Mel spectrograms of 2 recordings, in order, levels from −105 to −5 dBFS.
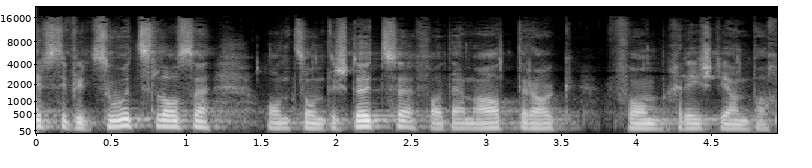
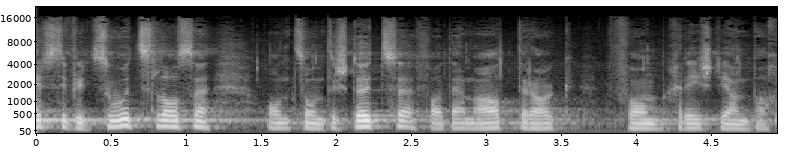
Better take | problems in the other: second | noise reduction (neural mask model Resemble Enhance denoiser)

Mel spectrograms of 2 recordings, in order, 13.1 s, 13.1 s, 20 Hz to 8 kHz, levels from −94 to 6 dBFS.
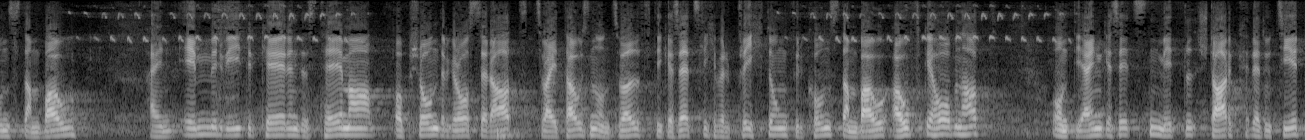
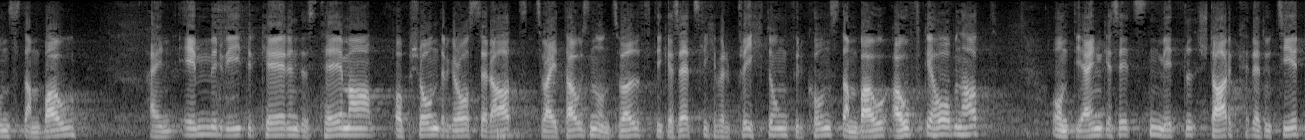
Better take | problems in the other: second | background sound (Chirp, tweet); 17 dB below the speech

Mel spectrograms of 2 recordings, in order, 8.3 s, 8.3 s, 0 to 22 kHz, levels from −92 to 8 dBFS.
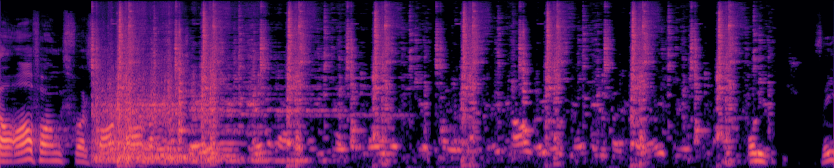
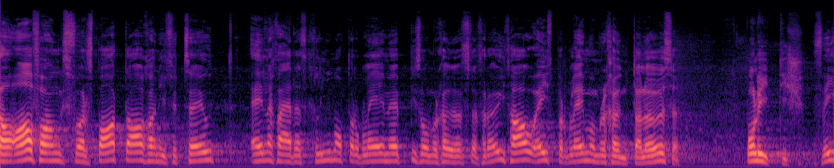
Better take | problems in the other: second | noise reduction (classical method Wiener filter)

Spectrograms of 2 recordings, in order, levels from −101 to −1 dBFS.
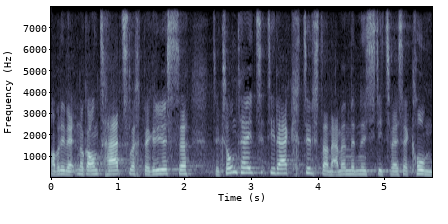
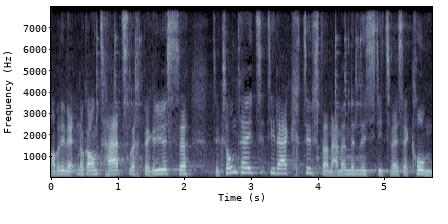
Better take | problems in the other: first | background sound (Coin (dropping)); 20 dB below the speech

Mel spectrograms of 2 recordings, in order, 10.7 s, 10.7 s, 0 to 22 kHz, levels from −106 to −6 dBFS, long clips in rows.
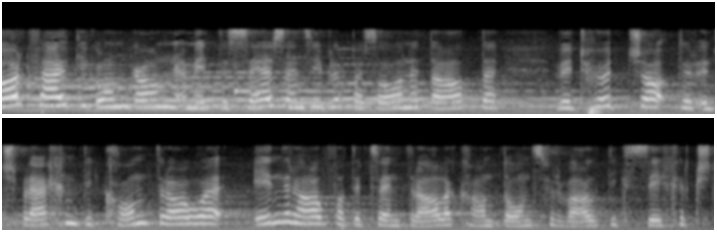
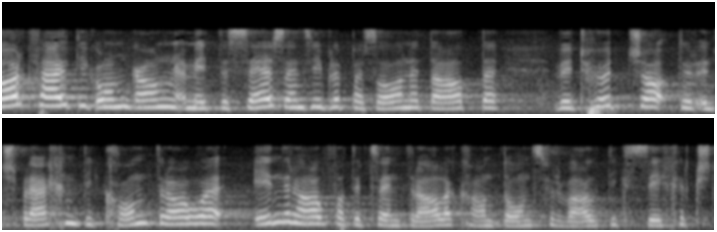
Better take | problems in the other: second | background sound (Piano); 10 dB below the speech

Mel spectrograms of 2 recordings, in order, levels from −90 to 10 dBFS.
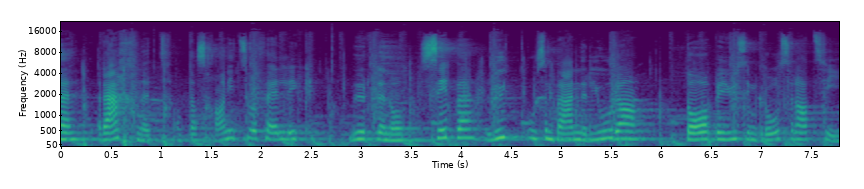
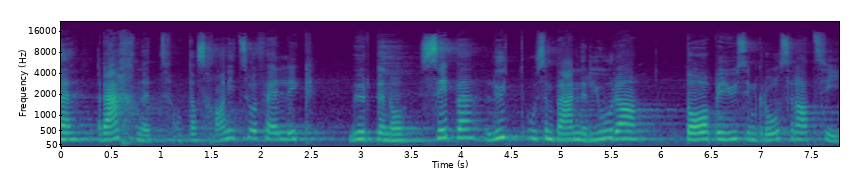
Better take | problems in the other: second | background sound (Run + Scratching (performance technique)); 14 dB below the speech

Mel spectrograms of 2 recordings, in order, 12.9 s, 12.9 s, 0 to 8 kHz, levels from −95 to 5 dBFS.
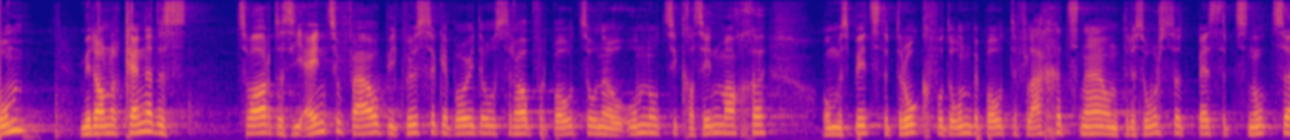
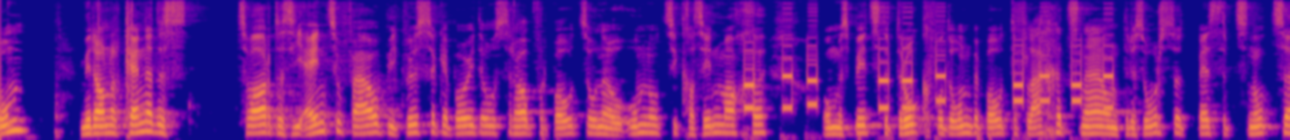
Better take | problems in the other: first | noise reduction (classical method Wiener filter)

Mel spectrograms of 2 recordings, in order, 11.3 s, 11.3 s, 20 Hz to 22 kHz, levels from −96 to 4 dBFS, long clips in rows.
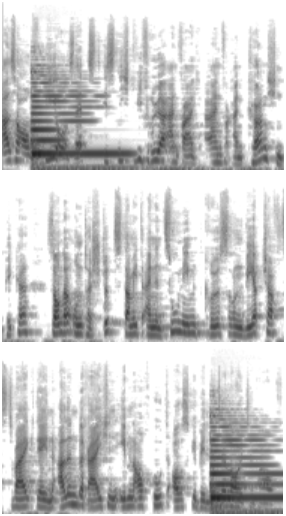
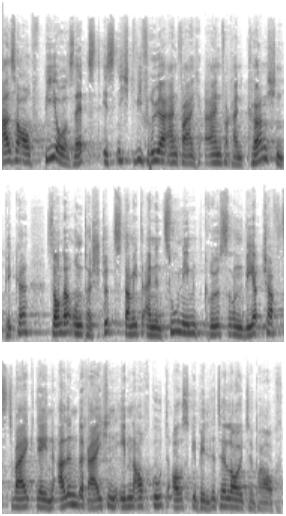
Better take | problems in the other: second | noise reduction (classical method Wiener filter)

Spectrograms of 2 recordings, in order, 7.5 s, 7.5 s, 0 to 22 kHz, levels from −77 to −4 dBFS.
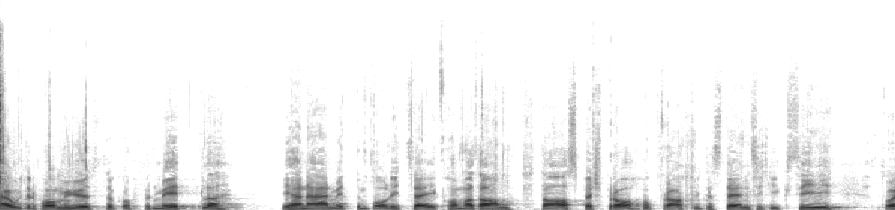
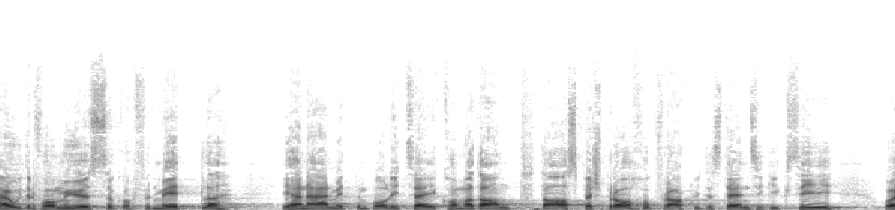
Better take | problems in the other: second | noise reduction (neural mask model RNNoise)

